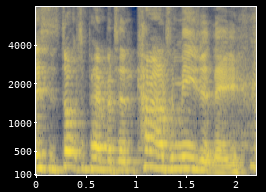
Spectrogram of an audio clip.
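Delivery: mock very prim and proper, high-pitched voice. Retelling walking through and calling out the ghosts, retelling a prim, proper voice. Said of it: "very sort of like prim and proper".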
